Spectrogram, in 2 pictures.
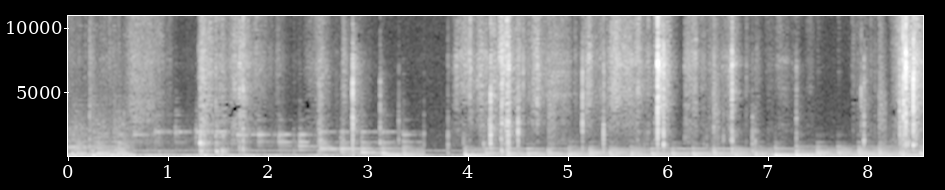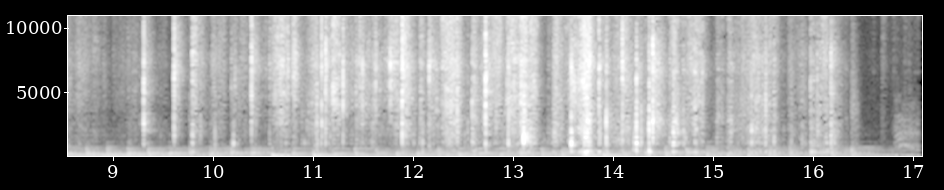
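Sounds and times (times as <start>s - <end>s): background music: 0.0s - 17.0s
wrapper crinkling and tearing: 3.9s - 6.9s, 8.0s - 16.4s.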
